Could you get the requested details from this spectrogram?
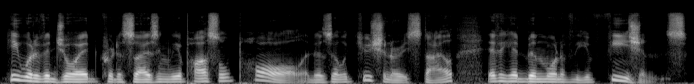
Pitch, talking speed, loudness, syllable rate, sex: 125 Hz, 175 wpm, -19 LUFS, 5.4 syllables/s, male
